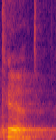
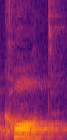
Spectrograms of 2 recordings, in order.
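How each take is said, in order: First: It is said in an American accent. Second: It is said in a British accent. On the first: "eu pronuncio exatamente como um americano" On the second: "o britânico vai falar can't"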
